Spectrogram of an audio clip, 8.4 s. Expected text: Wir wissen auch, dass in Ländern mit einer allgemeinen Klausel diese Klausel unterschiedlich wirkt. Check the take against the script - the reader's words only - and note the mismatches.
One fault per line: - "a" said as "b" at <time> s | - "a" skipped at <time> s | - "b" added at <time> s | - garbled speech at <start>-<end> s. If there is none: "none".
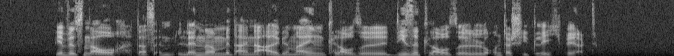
none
